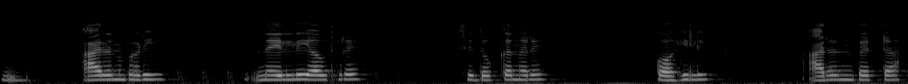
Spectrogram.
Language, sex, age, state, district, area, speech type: Odia, female, 60+, Odisha, Ganjam, urban, spontaneous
